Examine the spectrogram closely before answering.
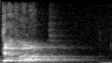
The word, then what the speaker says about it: develop: Va is stressed. Why? Because the third syllable does not contain a long vowel or diphthong or vowel plus more than consonant, but it contains only short vowel plus one consonant in this case, which is o and pa. That's why we stress second syllable here.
